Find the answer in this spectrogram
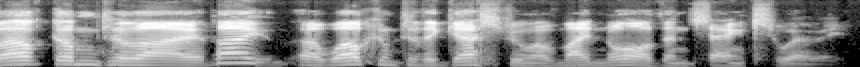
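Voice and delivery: put-on monster voice. Voicing a beholder welcoming visitors into its sanctuary: Xanathar the beholder voice. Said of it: "The beholder floats into the room and says".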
